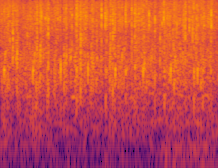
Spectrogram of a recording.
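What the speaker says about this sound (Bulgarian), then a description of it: "И много моля така от душа и сърце вашите аплодисменти за читалището и общината на град Априлци" Steady audience applause for the Apriltsi community centre and municipality, dense and continuous from a sizeable crowd in a hall at an evening gathering, holding an even level throughout.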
